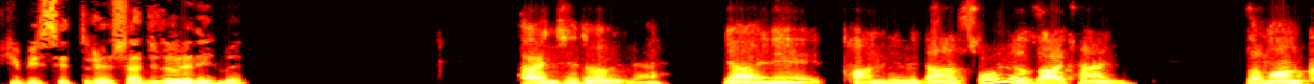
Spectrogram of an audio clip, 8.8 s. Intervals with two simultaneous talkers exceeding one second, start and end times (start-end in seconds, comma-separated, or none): none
